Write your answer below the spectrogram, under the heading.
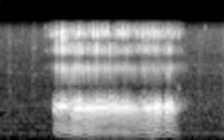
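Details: Pet pug Bruno asleep indoors, giving a single loud snore just over a second long, fluttering and rasping with a steady buzzy tone throughout.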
